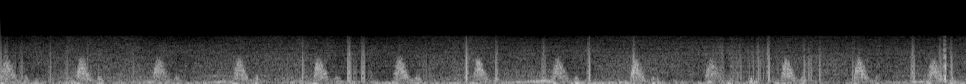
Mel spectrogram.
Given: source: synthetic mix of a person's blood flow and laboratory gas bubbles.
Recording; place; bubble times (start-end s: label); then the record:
Doppler ultrasound of blood flow; subclavian vein
no bubbles
From the record:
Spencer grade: 0 (complete lack of bubble signals)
